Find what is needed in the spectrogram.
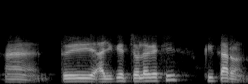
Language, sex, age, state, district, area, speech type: Bengali, male, 18-30, West Bengal, Purba Medinipur, rural, conversation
